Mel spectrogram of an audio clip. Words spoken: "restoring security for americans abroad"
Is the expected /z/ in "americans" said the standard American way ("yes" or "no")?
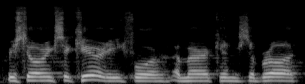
yes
